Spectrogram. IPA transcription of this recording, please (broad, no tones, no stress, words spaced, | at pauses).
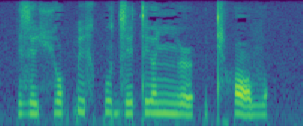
ziço k͡pixpud͡zitiɐ̯ ɲʏ | cʰɔv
